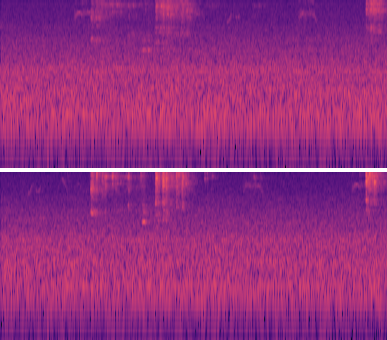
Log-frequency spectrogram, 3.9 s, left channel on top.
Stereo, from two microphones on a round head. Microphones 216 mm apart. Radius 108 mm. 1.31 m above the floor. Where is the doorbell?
I don't hear a doorbell.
